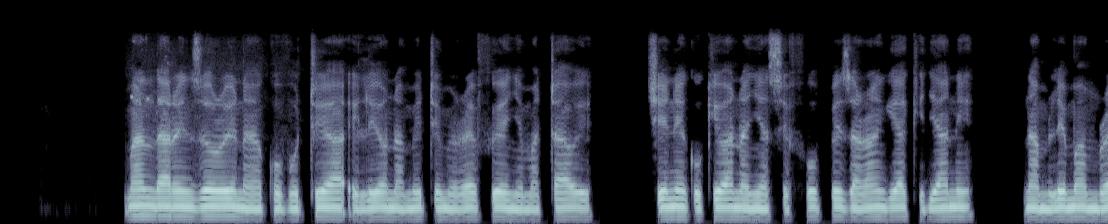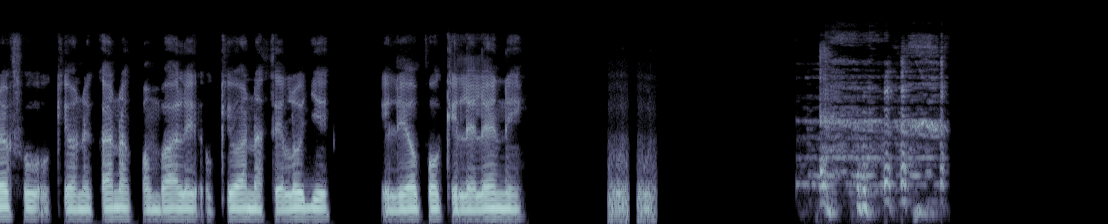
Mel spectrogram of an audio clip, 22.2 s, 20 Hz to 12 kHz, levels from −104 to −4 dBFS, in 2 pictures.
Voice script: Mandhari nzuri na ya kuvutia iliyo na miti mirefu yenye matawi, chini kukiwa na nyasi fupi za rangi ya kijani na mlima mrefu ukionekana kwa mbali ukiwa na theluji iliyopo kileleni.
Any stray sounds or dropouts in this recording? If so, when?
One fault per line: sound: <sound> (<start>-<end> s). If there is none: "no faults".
sound: laugh (17.2-17.7 s)
sound: laugh (19.0-20.6 s)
